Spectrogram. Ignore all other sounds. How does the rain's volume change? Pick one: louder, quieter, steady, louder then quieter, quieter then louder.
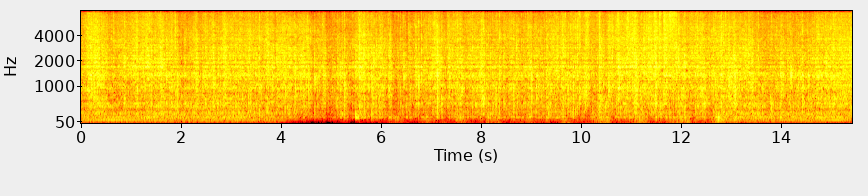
steady.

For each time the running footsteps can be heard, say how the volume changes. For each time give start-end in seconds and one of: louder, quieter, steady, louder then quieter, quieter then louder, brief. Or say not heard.
5.2-13.2 louder.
